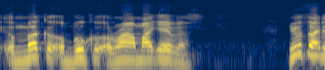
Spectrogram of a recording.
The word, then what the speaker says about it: Emeka Egbuka: Mecca Ibuka. Yeah. Yeah, Mecca Ibuka. Who got him? Everybody can't stop raving about. Mike, listen. if you say Emeka Egbuka around Mike Evans, you think it's Mike Evans' son.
